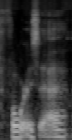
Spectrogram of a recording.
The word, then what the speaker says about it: Forza: Year Edition get it it's American pronunciation is Forza um according to the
